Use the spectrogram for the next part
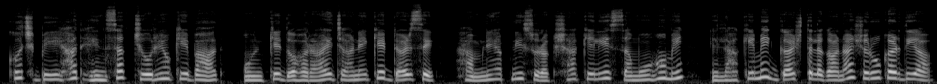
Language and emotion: Hindi, fearful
